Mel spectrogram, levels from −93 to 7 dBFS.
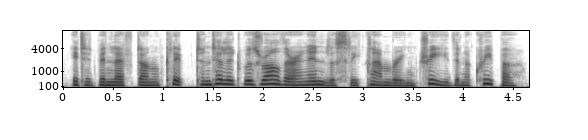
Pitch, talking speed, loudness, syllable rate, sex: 190 Hz, 205 wpm, -17 LUFS, 5.7 syllables/s, female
